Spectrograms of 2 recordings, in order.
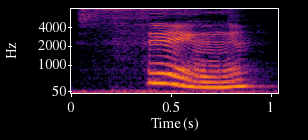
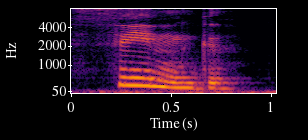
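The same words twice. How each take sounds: First: It ends in one nasal sound without a G. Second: It ends in an N followed by a G. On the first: The speaker calls it right. "a word like sing" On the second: The speaker calls it wrong. "is not sing. There is no N and then a G sound"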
